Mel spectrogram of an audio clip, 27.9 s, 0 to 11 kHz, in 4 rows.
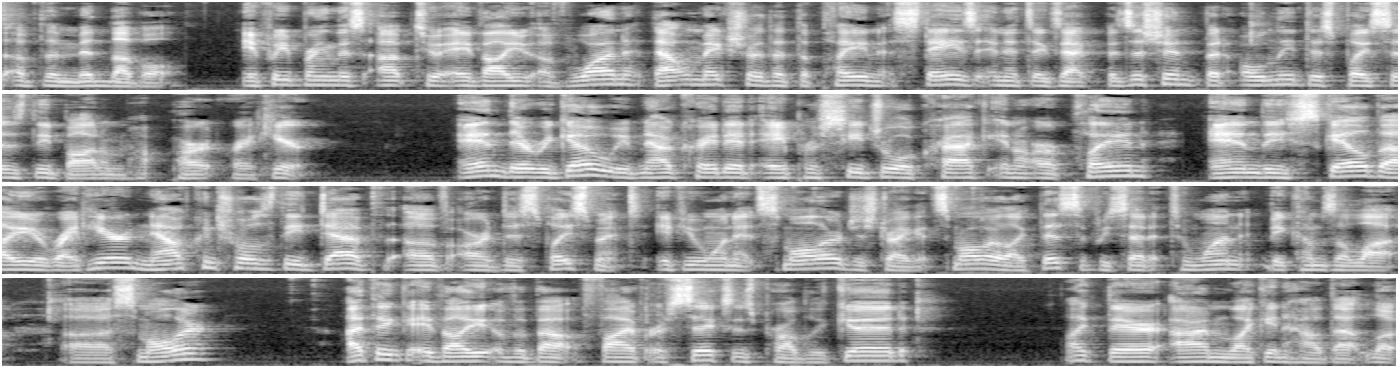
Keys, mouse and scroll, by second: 0.9 click, 1.6-2.6 drag, 5.7-6.1 scroll up 2, 6.3-8.6 middle drag, 14.9-17.8 middle drag, 17.8 click, 21.1-22.3 middle drag, 22.3-24.3 drag, 25.3 scroll down 2, 25.5-27.9 middle drag.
